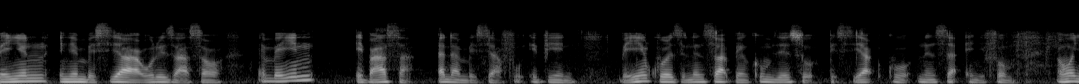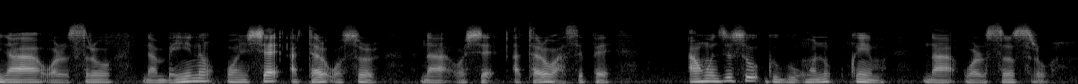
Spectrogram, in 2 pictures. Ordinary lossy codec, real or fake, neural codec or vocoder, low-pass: AAC, 64 kbps; real; none; 7.2 kHz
